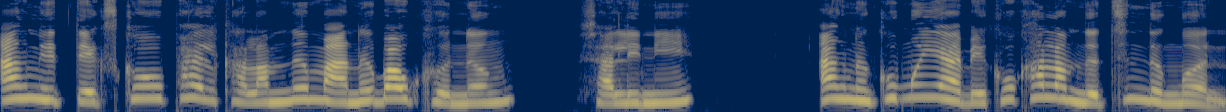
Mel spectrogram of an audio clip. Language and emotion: Bodo, angry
